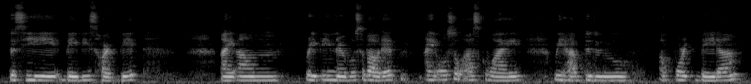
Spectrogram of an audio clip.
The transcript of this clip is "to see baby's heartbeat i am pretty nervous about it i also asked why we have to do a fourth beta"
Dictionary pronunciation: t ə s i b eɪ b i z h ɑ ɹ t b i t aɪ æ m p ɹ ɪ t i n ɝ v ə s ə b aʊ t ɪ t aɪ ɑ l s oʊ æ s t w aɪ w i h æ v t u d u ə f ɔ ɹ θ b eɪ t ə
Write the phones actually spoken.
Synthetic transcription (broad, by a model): t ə s i b eɪ b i s h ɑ ɹ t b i t aɪ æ m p ɹ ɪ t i n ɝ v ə s ə b aʊ t ɪ t aɪ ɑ l s oʊ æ s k w aɪ w i h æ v t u d u ə p ɔ ɹ t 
